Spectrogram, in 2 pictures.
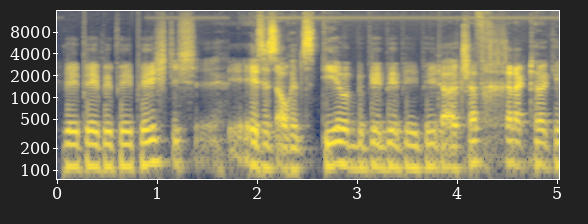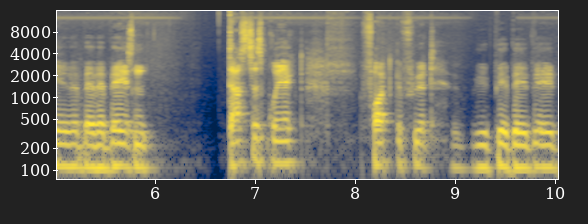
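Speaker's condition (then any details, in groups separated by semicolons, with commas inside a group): Stuttering; severity varies in phases, handled openly; audible stuttering; stuttering never severe enough to stop finishing a reporting story; repeated sounds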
